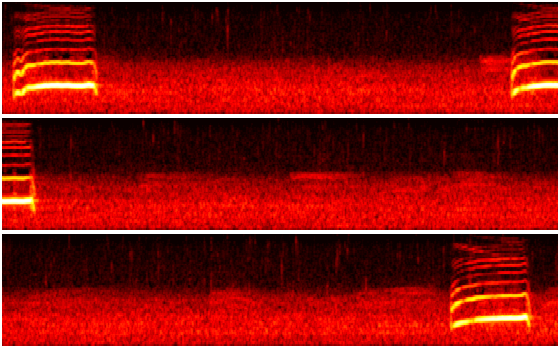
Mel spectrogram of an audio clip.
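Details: Song of the little owl, Athene noctua: three clear rising hoots with long silent gaps of four to eight seconds between them, steady in pitch once they climb.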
